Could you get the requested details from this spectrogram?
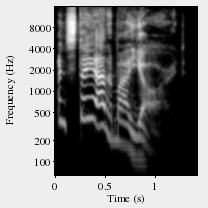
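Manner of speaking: high, loud order to leave; angry yell. Acted. Hank yelling at the jackrabbit to stay away. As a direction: shout him off the yard. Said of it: "Hank yelled back".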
